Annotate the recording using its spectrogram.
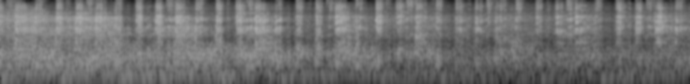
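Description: Experimental electronic noise music: a dense, crackling texture of rapid clicks over a low rumbling drone, easing slightly in loudness about halfway through.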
